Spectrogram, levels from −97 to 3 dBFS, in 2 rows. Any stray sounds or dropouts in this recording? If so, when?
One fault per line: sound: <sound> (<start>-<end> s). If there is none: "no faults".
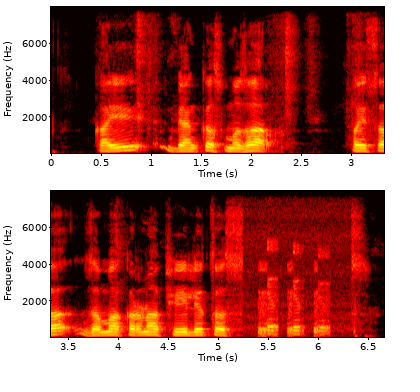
sound: laugh (5.4-6.1 s)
